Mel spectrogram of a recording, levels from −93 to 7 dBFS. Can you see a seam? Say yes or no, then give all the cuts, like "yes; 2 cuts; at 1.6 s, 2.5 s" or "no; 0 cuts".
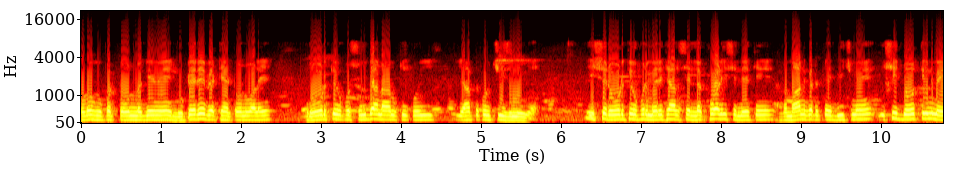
no; 0 cuts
